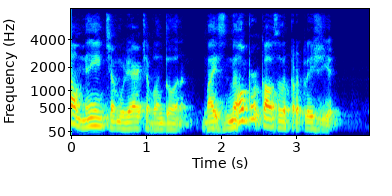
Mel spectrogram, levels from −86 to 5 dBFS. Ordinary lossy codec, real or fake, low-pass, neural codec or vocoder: none; fake; 7.2 kHz; codec, 16 kHz, 2 kbps, FreqCodec, larger model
